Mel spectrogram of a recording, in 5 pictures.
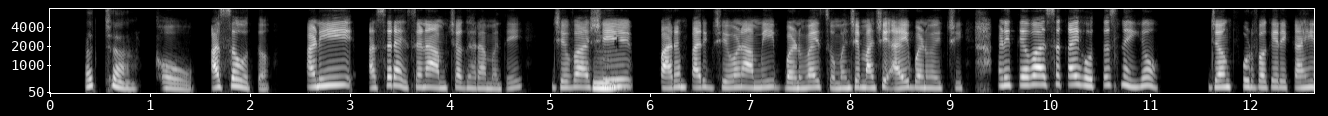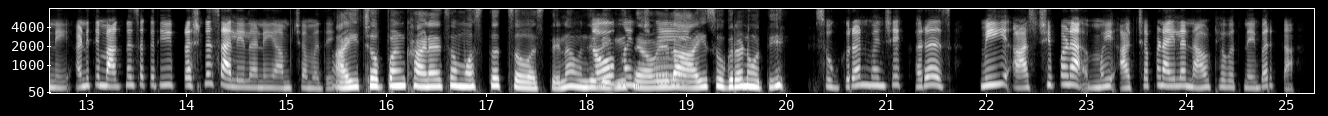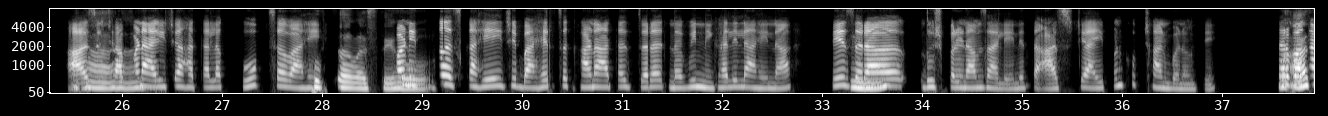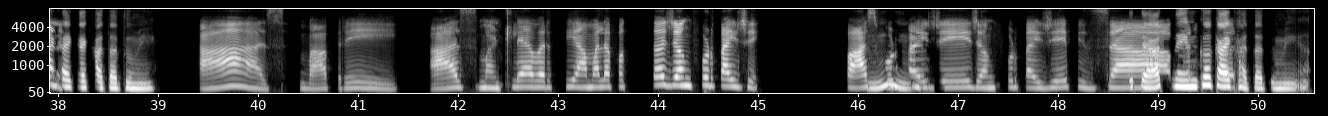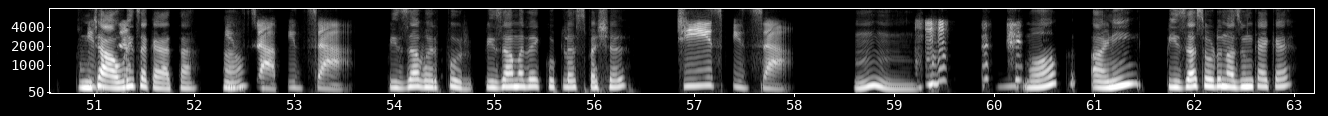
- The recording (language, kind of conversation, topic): Marathi, podcast, कुटुंबातील खाद्य परंपरा कशी बदलली आहे?
- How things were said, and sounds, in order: in English: "जंक फूड"; chuckle; drawn out: "आज"; in English: "जंक फूड"; in English: "फास्ट फूड"; in English: "जंक फूड"; in English: "बर्गर"; chuckle; tapping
